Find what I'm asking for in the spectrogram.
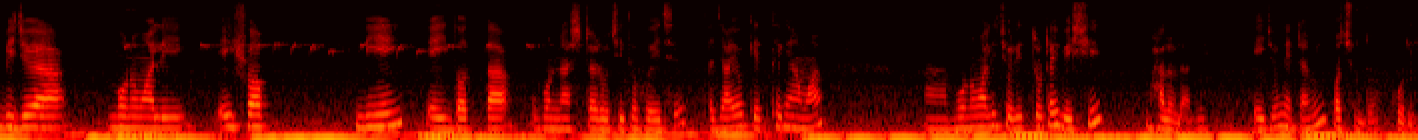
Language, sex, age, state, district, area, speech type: Bengali, female, 30-45, West Bengal, North 24 Parganas, urban, spontaneous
